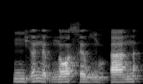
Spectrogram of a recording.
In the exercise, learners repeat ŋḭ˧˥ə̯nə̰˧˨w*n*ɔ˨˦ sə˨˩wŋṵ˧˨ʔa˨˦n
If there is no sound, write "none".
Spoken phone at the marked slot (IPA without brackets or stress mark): n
